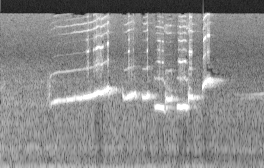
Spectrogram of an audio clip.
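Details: Female white-rumped shama calling to a male: a long rising whistle followed by quick broken chattering notes and a final upward flick, clear and loud.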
